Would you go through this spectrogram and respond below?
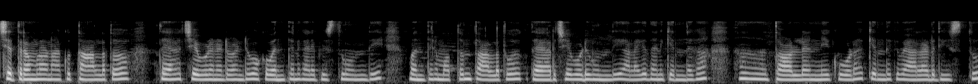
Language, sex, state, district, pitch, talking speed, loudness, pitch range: Telugu, female, Andhra Pradesh, Visakhapatnam, 230 Hz, 160 wpm, -19 LUFS, 225-245 Hz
